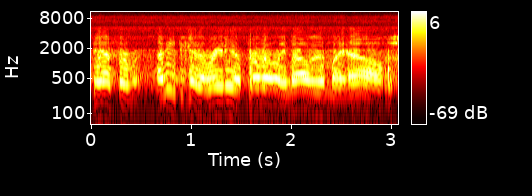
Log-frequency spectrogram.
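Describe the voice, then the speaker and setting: A man's voice: fairly high pitch, lively intonation, quick pace, slight background noise. Chatty man on muffled car CB radio. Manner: chatty, upbeat, narrating his drive. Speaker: mobile CB radio operator. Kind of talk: casual CB radio chat. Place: in his car, driving. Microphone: mobile CB radio handset.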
